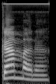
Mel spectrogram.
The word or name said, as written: camara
